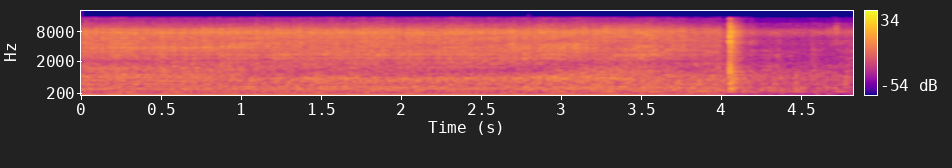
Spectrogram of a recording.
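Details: Frigidaire washing machine drain pump after repair (dirty electrical connections cleaned), tested with a gallon of water: steady low electric hum as it drains, even with no grinding or rattle, then cuts off cleanly; normal drain pump operation.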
